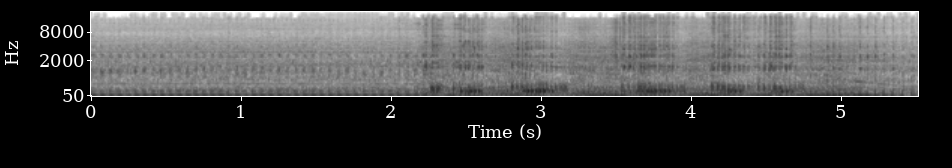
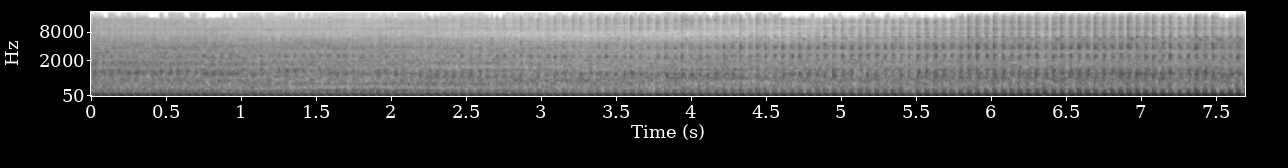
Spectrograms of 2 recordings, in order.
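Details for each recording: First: 150cc GY6 Chinese SunL quad after a tank, fuel-line and battery swap: even idle, but blips stumble and fade past a certain rev range; owner suspects the carb's higher-rev jet, not the idle jet. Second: SunL 150cc GY6 air-cooled Chinese quad, kickstarted with no choke after about four years stored, with a fresh battery, new tank and fuel lines: an even, low putter at about 3–4 beats a second with no misses; a healthy idle.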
